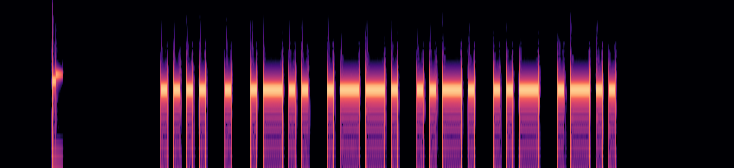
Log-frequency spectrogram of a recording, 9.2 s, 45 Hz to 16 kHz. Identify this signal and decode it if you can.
Morse code, heard as a keyed tone, about 15 wpm, 700 Hz. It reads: HELPFUL
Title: Top 751-1000 Words 15wpm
